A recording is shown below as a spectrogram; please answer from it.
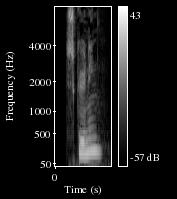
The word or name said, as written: skynding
